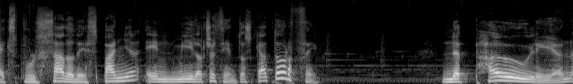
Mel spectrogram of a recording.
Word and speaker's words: Napoleon: Napoleon, así decimos Napoleón, Napoleon, enfatizando la segunda sílaba, Napoleon was driven out of Spain in 1814.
